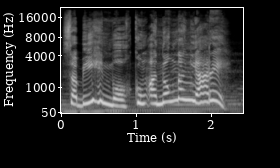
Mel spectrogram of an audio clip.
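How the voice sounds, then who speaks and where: A woman's voice: sits high, expressive, measured pace, faint music behind. A woman acting the young women and mothers of a children's fairy tale, with theatrical, exclamatory delivery. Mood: concerned.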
